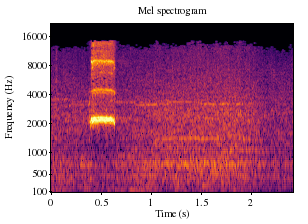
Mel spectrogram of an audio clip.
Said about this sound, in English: Stolen at the line up by Argentina, they dot it down. That is the full-time whistle. It's the Kingdom of Tonga that have produced a sparkling second half. But still, it's Argentina that win this game 28 points to 12 in Pool C at Hanazo Stadium.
